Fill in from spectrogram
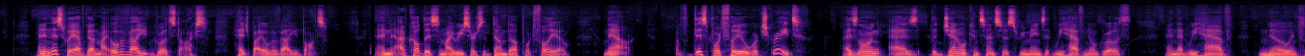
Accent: France; I went to school in France. I grew up in France. And so I went through the French educational system.

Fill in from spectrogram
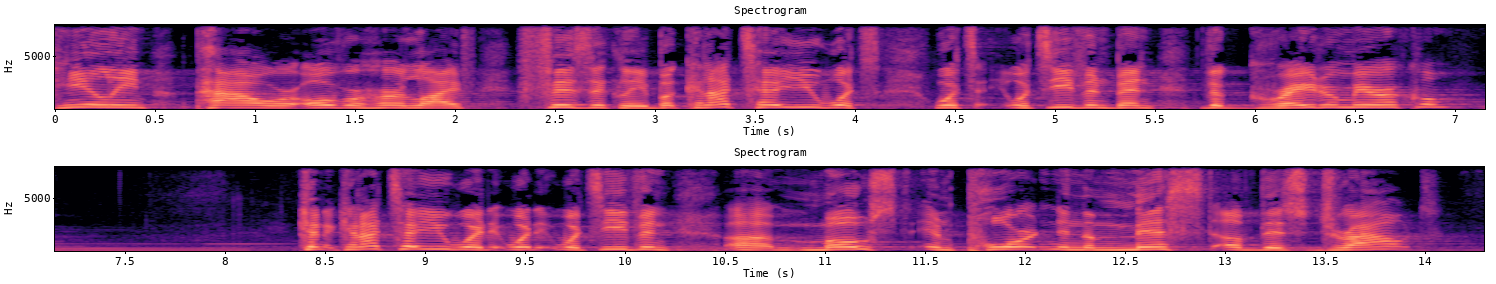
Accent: Texas, United States; because she's from Texas, we're from Texas.

